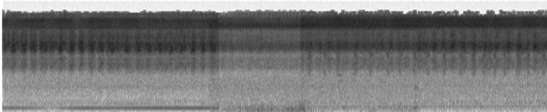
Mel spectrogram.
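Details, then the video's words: Cicadas in a summer invasion in Provence, France, a continuous high buzzing chorus with steady pulsing throughout, a low hum in the first four seconds, no other clear sounds. "Cicadas invasion"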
